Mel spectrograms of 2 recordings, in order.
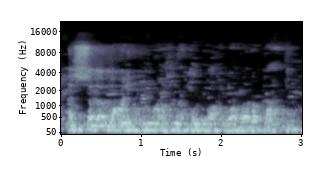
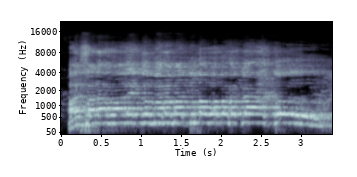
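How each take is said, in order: First: It is said low and soft. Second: It is said high, like a public announcement.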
